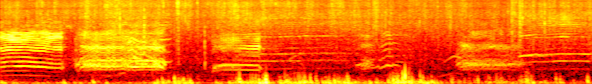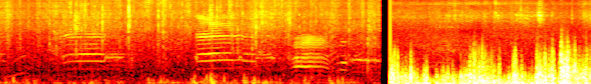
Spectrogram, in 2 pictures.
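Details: In the Himalaya in winter, a flock of sheep being called by their shepherd bleats repeatedly with quavering, nasal cries that overlap one another.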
